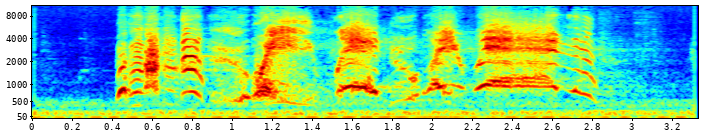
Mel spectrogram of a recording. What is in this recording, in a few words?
haha we win we win, grunts dialogue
